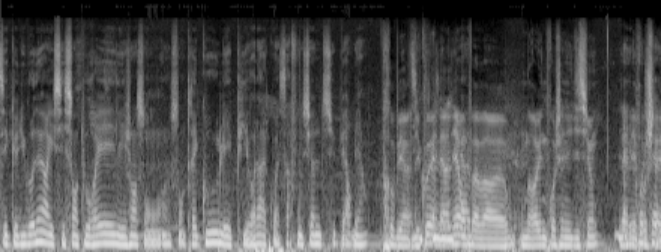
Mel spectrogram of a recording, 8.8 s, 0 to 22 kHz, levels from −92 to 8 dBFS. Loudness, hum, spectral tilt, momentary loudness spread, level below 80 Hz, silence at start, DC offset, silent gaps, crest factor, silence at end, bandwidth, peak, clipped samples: -11 LUFS; none; -7 dB/octave; 6 LU; -24 dBFS; 0 s; under 0.1%; none; 10 dB; 0 s; 13 kHz; 0 dBFS; under 0.1%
